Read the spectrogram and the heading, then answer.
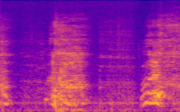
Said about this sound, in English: There's that cough I was telling you about.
